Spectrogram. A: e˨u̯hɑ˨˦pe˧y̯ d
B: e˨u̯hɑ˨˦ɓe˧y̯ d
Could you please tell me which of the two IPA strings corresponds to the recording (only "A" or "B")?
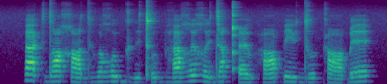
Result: A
